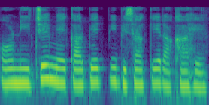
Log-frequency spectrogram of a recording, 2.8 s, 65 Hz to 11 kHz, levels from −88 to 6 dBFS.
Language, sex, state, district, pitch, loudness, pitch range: Hindi, female, Arunachal Pradesh, Longding, 190 Hz, -16 LUFS, 180-200 Hz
